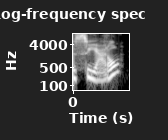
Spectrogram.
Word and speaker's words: Seattle: And that also is an Americanized pronunciation. Uh, like many non English names, it includes characters and phonemes that don't exist in English. Um, and, an approximation of the actual pronunciation of it is Siat. Uh, and we don't really end words with t in that way. Mm-hmm. Uh, and so it, it sort of gradually became softened to Seattle according to the Suquamish Foundation,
